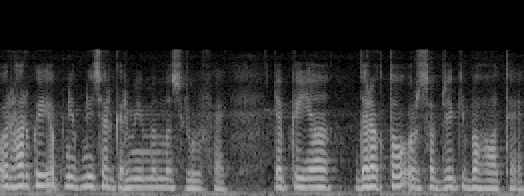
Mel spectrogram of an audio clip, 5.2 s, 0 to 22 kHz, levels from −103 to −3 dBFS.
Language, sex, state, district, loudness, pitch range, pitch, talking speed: Urdu, female, Andhra Pradesh, Anantapur, -35 LUFS, 170-195 Hz, 180 Hz, 195 wpm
